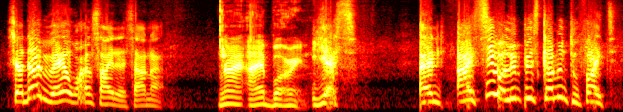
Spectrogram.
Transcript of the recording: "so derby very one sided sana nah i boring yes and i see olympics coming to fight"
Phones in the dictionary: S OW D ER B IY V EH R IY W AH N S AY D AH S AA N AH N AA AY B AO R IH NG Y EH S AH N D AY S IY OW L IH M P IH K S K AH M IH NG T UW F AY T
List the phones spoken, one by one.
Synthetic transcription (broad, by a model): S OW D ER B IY B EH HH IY W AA N S AY D AH S AA N AH N AA AY B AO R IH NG Y EH S AH N D AY S IY OW L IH M P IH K S K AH M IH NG T UW F AY T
